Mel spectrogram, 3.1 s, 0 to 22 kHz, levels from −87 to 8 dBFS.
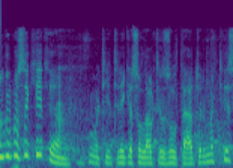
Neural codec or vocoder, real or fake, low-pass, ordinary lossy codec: none; real; 10.8 kHz; Opus, 24 kbps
